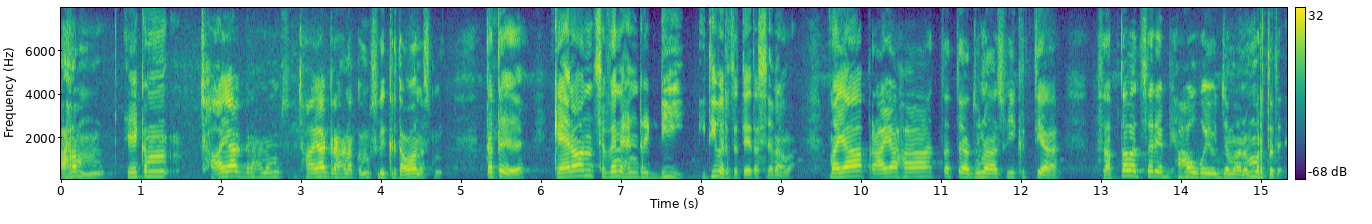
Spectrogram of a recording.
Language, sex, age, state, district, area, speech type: Sanskrit, male, 18-30, Andhra Pradesh, Kadapa, rural, spontaneous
